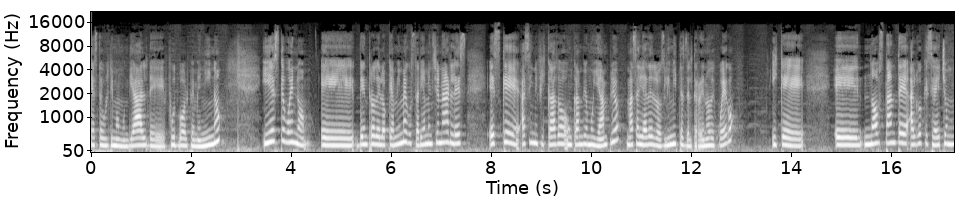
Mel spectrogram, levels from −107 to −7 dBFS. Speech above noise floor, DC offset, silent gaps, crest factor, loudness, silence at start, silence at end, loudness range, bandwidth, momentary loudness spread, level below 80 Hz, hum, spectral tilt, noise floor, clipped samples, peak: 27 dB; under 0.1%; none; 14 dB; -14 LUFS; 0 s; 0 s; 2 LU; 13 kHz; 8 LU; -32 dBFS; none; -6 dB/octave; -40 dBFS; under 0.1%; 0 dBFS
